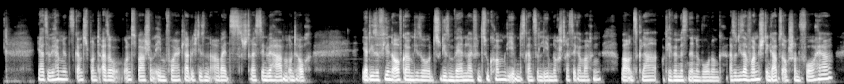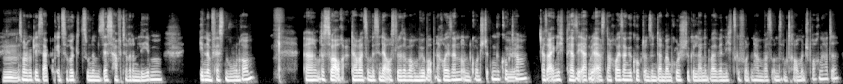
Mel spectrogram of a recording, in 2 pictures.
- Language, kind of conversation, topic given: German, advice, Wie kann ich bei einer großen Entscheidung verschiedene mögliche Lebenswege visualisieren?
- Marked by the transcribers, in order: static; other background noise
